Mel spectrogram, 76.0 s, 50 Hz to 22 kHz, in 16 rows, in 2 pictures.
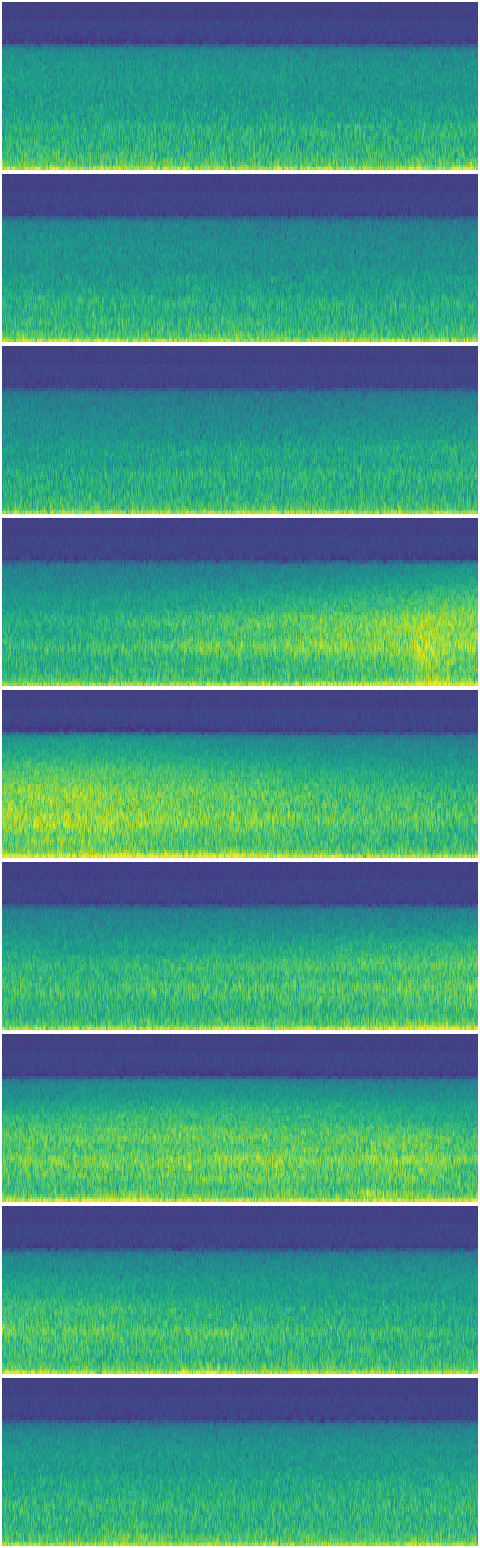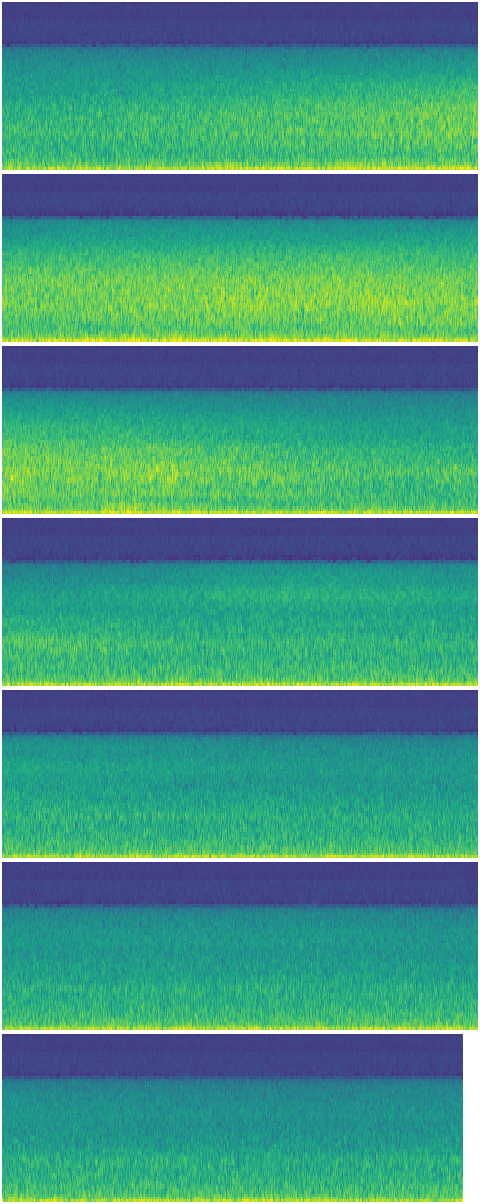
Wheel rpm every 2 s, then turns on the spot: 0, 0, 0, 0, 0, 0, 0, 0, 0, 0, 0, 0, 0, 0, 0, 0, 0, 0, 0, 0, 0, 0, 0, 0, 0, 0, 0, 0, 0, 0, 0, 0, 0, 0, 0, 0, 0, 0.
none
